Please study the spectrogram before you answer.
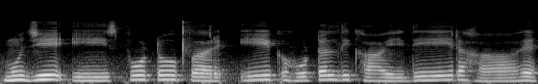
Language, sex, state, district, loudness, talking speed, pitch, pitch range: Hindi, female, Madhya Pradesh, Umaria, -16 LUFS, 110 wpm, 190 Hz, 170-210 Hz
